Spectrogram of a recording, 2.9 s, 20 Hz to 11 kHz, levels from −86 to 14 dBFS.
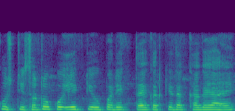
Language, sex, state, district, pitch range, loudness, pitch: Hindi, male, Chhattisgarh, Bilaspur, 210-230 Hz, -16 LUFS, 220 Hz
